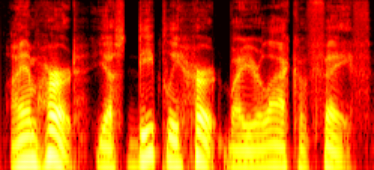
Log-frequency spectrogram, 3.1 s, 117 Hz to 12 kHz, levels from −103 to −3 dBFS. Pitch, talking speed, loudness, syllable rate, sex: 115 Hz, 175 wpm, -20 LUFS, 4.3 syllables/s, male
